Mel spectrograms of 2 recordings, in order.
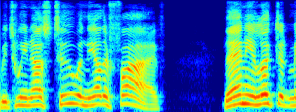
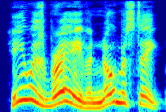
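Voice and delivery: ordinary delivery

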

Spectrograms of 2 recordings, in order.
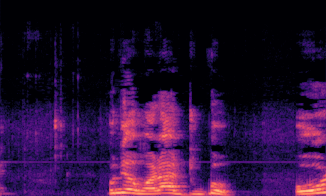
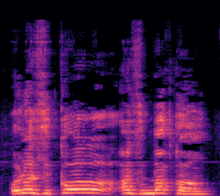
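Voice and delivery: ordinary delivery, nothing marked

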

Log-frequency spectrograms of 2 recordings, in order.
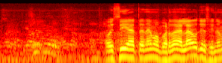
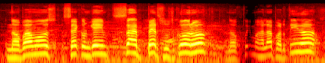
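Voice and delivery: hype announcer; 5 semitones higher, 5 dB louder than usual. Real, not acted. Announcing the match start.

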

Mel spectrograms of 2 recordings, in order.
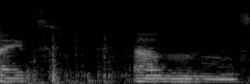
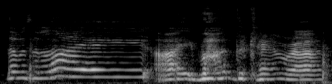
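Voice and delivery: playful confession; 9 semitones higher, 5 dB louder than usual. Real, not acted. Confessing the camera purchase.

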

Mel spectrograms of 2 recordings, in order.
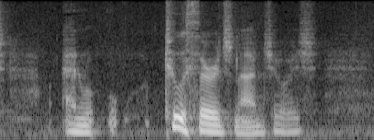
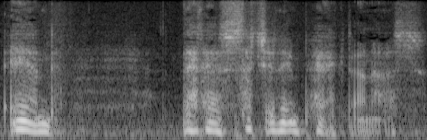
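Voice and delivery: normal talking voice

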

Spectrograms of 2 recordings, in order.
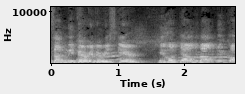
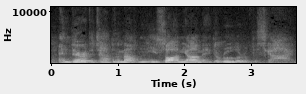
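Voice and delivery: much lower and softer, in awe; hushed awe; 11 semitones lower, 10 dB quieter than usual. A narrator's reading. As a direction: drop to a hush at the summit.

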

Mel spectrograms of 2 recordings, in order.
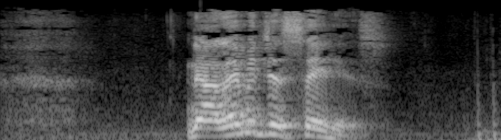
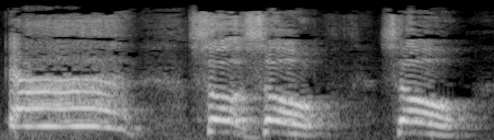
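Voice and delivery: high ringing cry, then louder calls of so; preacher's shout; 10 semitones higher, 3 dB louder, much slower than usual. Real, not acted. Preacher crying out to the saints in full fervor. Preacher erupting mid-sermon.

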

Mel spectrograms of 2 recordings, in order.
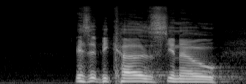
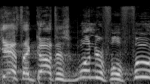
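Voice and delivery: high, delighted cry of triumph; thrilled; 9 semitones higher than usual. Acted. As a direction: crow over the catch like a greedy fish. Fish grabs the bait, thrilled.

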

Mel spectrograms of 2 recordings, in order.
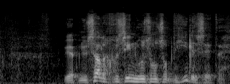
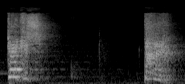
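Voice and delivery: loud, rising higher with each cry; excited shout; 8 dB louder, slower than usual. Acted. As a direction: point him out in alarm. Spotting Curtis. (opgewonden, steeds hoger roepend)

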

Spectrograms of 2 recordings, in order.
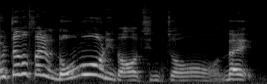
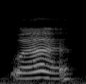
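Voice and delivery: cowed answer; 4 dB quieter than usual. Retold or imitated. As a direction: act out a kid answering mom timidly. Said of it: "그 이제 무서우니까". (무서워서 작게 대꾸하는 아이 흉내)

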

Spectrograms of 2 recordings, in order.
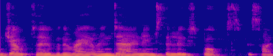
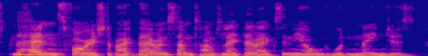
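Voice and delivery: ordinary delivery, nothing marked

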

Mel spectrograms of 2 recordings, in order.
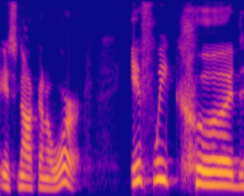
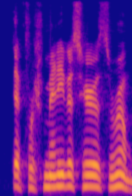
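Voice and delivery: ordinary talk, nothing marked

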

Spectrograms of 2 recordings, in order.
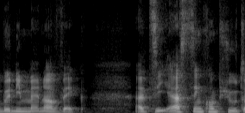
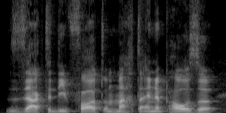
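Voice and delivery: usual speaking voice

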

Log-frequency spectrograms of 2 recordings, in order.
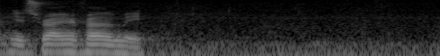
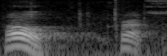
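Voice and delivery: surprised; 6 semitones higher, 8 dB louder than usual. Real, not acted. Sudden surprise in game.

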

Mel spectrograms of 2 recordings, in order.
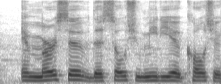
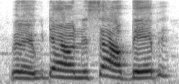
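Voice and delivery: put-on New Orleans accent; 11 semitones higher, 11 dB louder than usual. New Yorker imitating New Orleans locals, loud high Southern accent. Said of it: "New Orleans be seeming like".

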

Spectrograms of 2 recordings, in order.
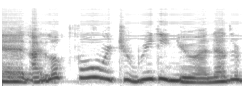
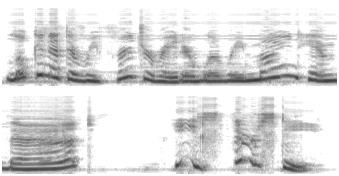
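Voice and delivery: put-on reading to children; slower than usual. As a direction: read it like storytime for little kids. Reads picture book to children.

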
